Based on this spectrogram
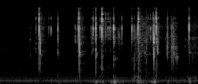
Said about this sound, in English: I've got bitten by the mechanical keyboard bug. Listen to this.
